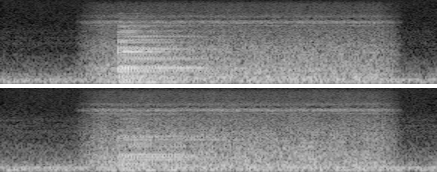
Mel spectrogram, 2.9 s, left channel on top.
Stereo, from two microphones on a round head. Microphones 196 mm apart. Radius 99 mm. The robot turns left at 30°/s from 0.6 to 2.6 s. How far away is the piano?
About 0.6 m.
